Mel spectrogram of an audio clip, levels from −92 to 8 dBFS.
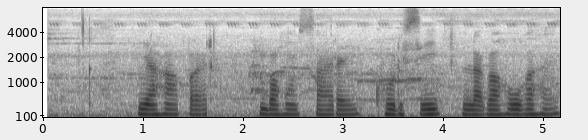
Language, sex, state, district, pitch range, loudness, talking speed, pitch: Hindi, male, Chhattisgarh, Raipur, 115-135 Hz, -17 LUFS, 95 wpm, 130 Hz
